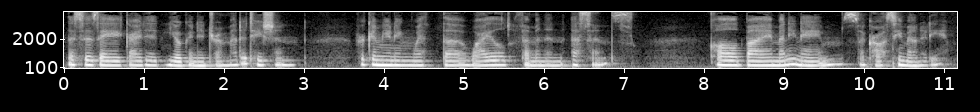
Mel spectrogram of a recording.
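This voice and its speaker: Female meditation guide: unhurried and even, soft breathy delivery with a gravelly fry at the edges. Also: mid-range voice. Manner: calm, measured, gentle, with short phrases and long pauses. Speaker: yoga nidra meditation guide. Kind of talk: guided meditation, slow soothing narration.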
